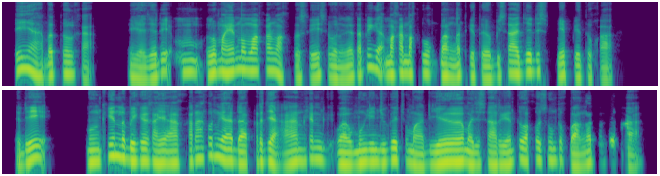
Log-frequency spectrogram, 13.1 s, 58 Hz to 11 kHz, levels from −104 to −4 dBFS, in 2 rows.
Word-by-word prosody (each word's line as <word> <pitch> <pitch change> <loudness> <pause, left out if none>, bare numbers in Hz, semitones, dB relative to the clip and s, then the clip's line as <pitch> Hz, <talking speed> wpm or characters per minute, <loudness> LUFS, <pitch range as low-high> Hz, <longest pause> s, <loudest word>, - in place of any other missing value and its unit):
Iya, 175 -1 +2
betul 125 +2 -1
Kak. 95 - -9 0.3
Iya, 105 -2 -4
jadi, 150 +8 -2
m 145 0 -3
lumayan 145 +3 +2
memakan 160 -2 +1
waktu 115 -5 -5
sih, 105 - -4
sebenarnya. 105 -1 -3
Tapi - - -3
nggak 165 -8 -1
makan 140 +2 +1
waktu 130 +2 -8
banget, 115 -1 0
gitu 115 -2 -6
ya. 100 - +1
Bisa 115 +6 -9
aja 135 +3 0
di-skip, 125 -4 -5
gitu 105 -2 -5
Kak. 90 -3 -8 0.6
Jadi, 160 +6 +4 0.4
mungkin 135 +8 +2
lebih 140 -4 +4
ke - - +4
kayak 125 0 +2
karena 135 +3 -1
akun 185 +3 -3
nggak 145 -3 +5
ada 120 -2 +4
kerjaan, 130 0 +1
kan. 155 - -1
Wal 115 -1 +2
mungkin 130 +2 +3
juga 130 +3 +2
cuma 120 -7 -1
diem 130 +3 +5
aja 115 -1 +1
seharian, 115 +1 0
tuh, 150 - 0
aku 140 +1 0
suntuk 145 +1 -5
banget, 105 +4 +1
itu 475 - -6
Kak. - - -7
130 Hz, 215 wpm, -23 LUFS, 115-145 Hz, 0.6 s, nggak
